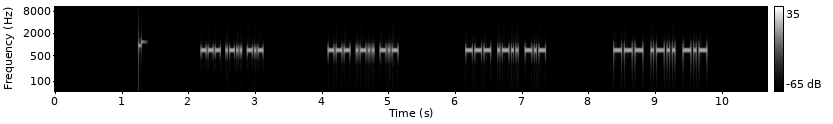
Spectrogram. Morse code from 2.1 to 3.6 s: OLK

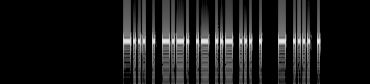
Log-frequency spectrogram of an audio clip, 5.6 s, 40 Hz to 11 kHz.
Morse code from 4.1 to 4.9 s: THE

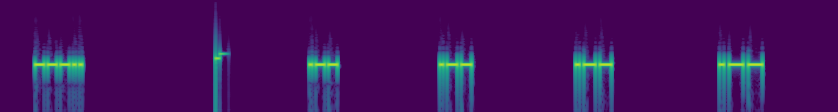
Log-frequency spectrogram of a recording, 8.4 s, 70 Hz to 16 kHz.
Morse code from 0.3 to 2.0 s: 8

